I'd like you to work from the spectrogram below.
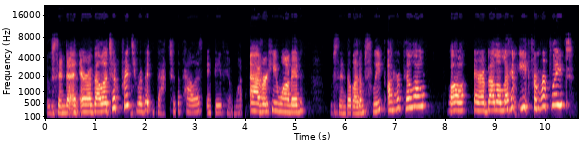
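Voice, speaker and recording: A woman's voice: fairly high pitch, animated, normal speed, muffled recording. A woman hosting a children's storytime, reading aloud expressively and chattily putting questions to young listeners. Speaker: children's library storytime host.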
